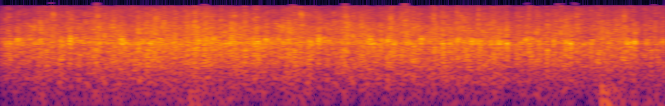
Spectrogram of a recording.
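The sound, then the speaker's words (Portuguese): Sustained applause from a crowd at an award ceremony, a dense, even wash of many hands clapping at once, steady and fairly loud throughout with no voices standing out. “Parem de aplaudir, por favor.”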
